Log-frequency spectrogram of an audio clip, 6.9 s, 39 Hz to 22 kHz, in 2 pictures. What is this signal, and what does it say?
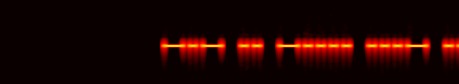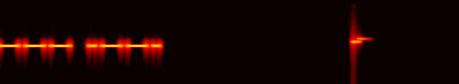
Morse code, heard as a keyed tone, about 25 wpm, 700 Hz. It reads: KI6VJP
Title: USA Call Signs - 6 Characters - 3x Character Spacing - 25wpm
